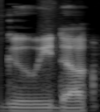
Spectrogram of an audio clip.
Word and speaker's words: geoduck: It's pronounced gooey duck.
